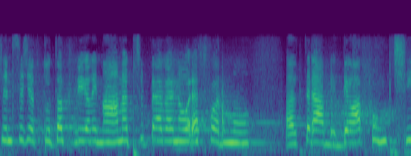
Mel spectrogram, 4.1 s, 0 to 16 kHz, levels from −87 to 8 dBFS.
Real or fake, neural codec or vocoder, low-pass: fake; codec, 16 kHz, 1 kbps, X-Codec, HuBERT features, trained on general audio; 7.2 kHz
